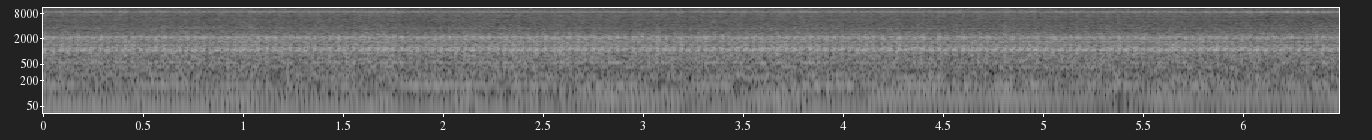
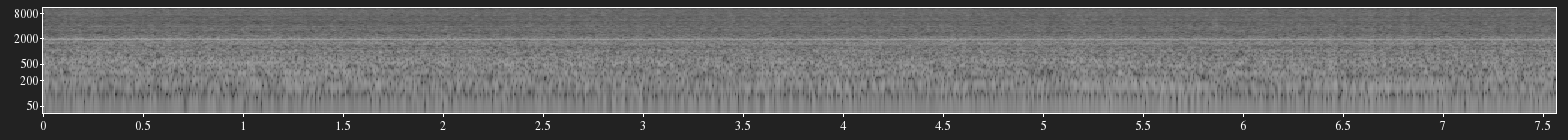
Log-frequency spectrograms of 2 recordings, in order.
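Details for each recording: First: 2008 Honda New Civic, cold engine at low rpm, accessory belt tensioner already replaced twice: a steady high bell-like ringing whine with a metallic hiss, like a bearing, over a quiet idle. The noise persists; worn power steering pump bearing. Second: 2008 Honda New Civic, first cold start of the day after cleaning the reservoir and changing the fluid: settles into a steady, even idle with no bell-like bearing whine or belt squeal. Engine sounds healthy after the repair.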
